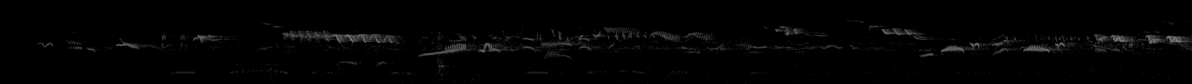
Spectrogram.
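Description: Several small birds chirping and singing, with short whistled notes and rapid trills coming again and again, over a faint steady low hum.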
